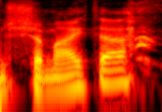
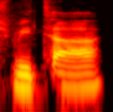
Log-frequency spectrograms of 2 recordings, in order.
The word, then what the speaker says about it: Shemitah: This became very popular a few years ago in the U.S. under the mispronunciation Shemitah, but it's Shemitah, which is also called the sabbatical year.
